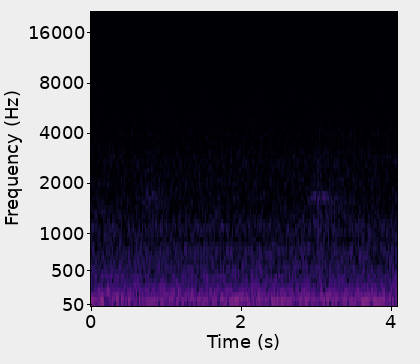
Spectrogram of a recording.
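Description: Steady low room hum with no distinct events.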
